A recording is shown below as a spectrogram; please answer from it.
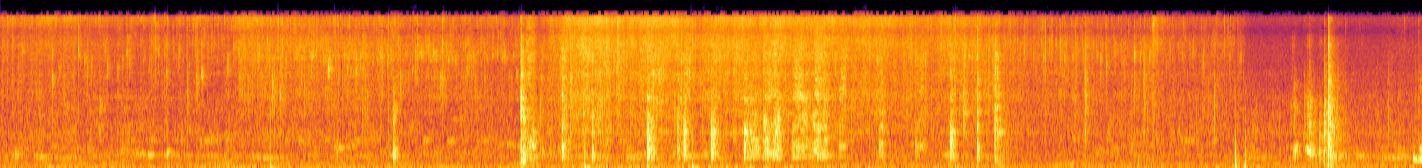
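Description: Chopped onion frying in hot mustard oil, a bright sizzle that builds when the onion goes in, with scraping stirs and clinks over a running-water background, no talk.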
